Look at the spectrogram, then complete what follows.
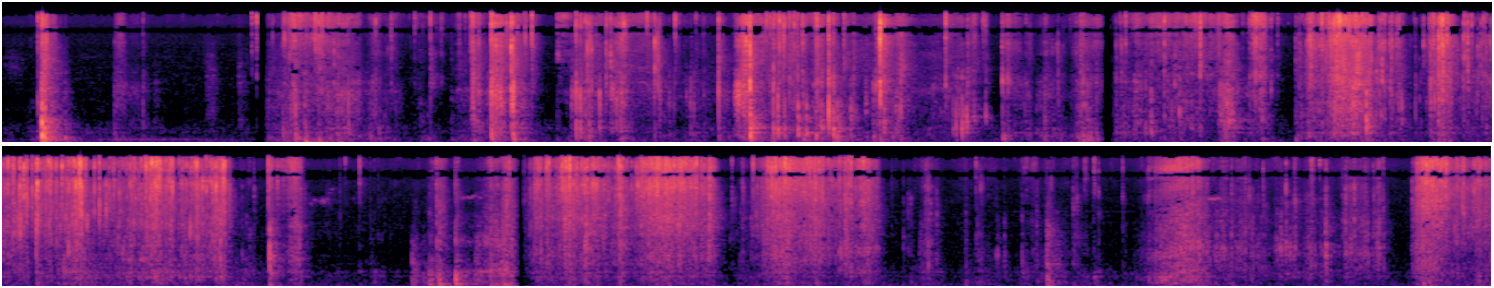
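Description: Plastic bag and crumpled packing paper crinkling and rustling in irregular bursts as a leather handbag is unpacked from a cardboard box and slid out of its plastic wrap, with one sharp knock at the very start.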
